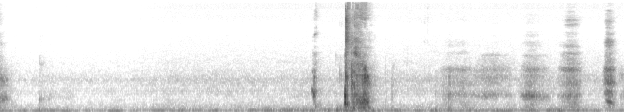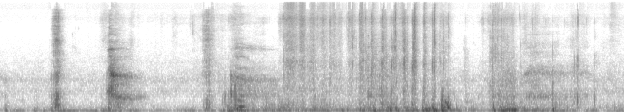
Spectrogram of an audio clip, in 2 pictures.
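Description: A loud sneeze followed by a run of smaller sneezes and snuffly breaths in a quiet room; ordinary sneezing.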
